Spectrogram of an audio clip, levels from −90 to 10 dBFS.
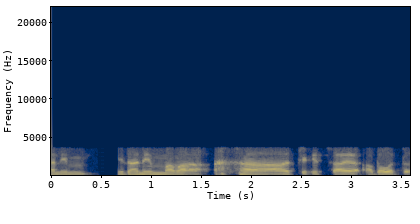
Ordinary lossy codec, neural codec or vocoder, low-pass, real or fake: none; none; 3.6 kHz; real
